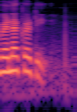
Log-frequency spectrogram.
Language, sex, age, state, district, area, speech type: Telugu, female, 18-30, Telangana, Nalgonda, urban, read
